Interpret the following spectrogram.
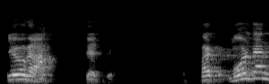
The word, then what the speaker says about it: Yoga: Of course, Patanjali Yoga Peeth, they write Y-O-G, but the pronunciation is Yog.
